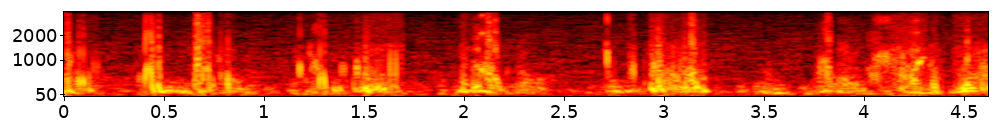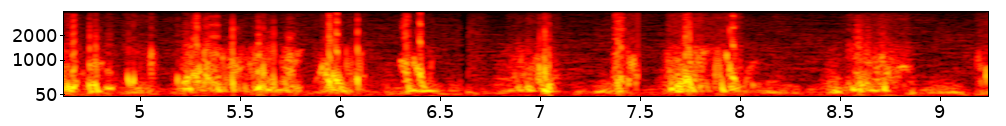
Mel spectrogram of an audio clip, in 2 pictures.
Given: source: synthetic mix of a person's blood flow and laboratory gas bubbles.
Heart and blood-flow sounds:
Doppler ultrasound of blood flow; precordium
0.00-0.17 s: bubbles
0.35-0.52 s: bubbles
0.61-0.85 s: bubbles
1.15-1.70 s: bubbles
1.98-2.22 s: bubbles
2.69-2.75 s: bubbles
2.81-2.85 s: bubbles
2.90-3.23 s: bubbles
3.75-4.40 s: bubbles
4.45-5.09 s: bubbles
5.15-5.82 s: bubbles
5.87-6.12 s: bubbles
6.29-6.46 s: bubbles
6.83-7.09 s: bubbles
7.35-7.49 s: bubbles
7.62-8.11 s: bubbles
8.53-8.87 s: bubbles
9.17-9.25 s: bubbles
From the record:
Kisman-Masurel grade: 243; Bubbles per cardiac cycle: several, 3 to 8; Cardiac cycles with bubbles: 100%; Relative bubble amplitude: loud (0.450 to 0.775); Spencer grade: 3 (all of the cardiac periods contain showers or single bubble signals, but not dominating or overriding the cardiac motion signals); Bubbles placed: anywhere in the cardiac cycle

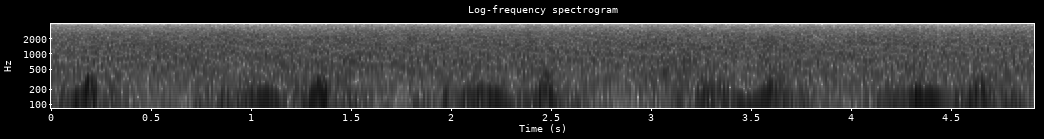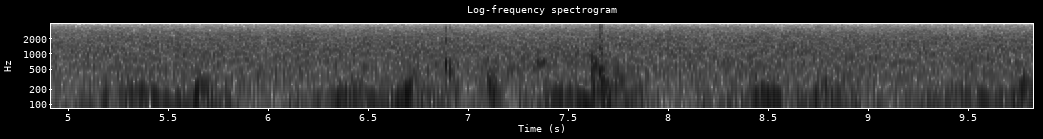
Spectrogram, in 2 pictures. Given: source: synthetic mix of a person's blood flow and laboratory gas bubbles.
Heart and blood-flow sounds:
Doppler ultrasound of blood flow; precordium
6.86-6.96 s: bubbles
7.07-7.17 s: bubbles
7.25-7.42 s: bubbles
7.57-7.78 s: bubbles
From the record:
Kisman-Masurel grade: 213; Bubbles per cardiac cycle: several, 3 to 8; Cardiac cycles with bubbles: 1 to 10%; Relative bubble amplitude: loud (0.450 to 0.775); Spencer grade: 1 (occasional bubble signal discernible with the cardiac motion signal, with majority of cardiac periods free of bubbles); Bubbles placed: only in the low amplitude regions of the cardiac cycle

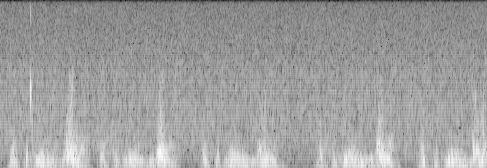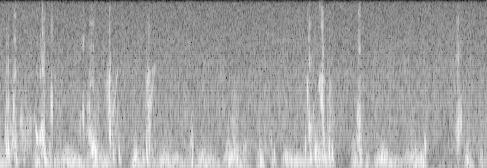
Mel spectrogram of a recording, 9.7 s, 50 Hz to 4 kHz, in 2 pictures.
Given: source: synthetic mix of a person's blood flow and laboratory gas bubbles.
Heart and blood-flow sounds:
Doppler ultrasound of blood flow; precordium
0.28-0.35 s: bubbles
4.71-4.81 s: bubbles
4.91-5.49 s: bubbles
5.64-5.88 s: bubbles
5.92-6.11 s: bubbles
6.26-6.43 s: bubbles
7.90-8.26 s: bubbles
8.43-8.52 s: bubbles
9.09-9.17 s: bubbles
9.43-9.51 s: bubbles
From the record:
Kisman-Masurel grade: 223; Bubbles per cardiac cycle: several, 3 to 8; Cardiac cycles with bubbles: 10 to 50%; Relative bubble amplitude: loud (0.450 to 0.775); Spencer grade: 2 (many but less than half of the cardiac periods contain bubble signals, singularly or in groups); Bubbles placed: anywhere in the cardiac cycle

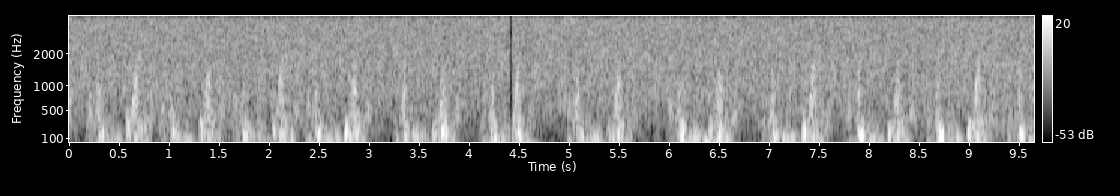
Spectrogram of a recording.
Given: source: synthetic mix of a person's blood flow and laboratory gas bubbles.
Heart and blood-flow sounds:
Doppler ultrasound of blood flow; precordium
no bubbles
From the record:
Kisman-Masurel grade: 000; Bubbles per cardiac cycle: 0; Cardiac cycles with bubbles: 0%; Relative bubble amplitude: no bubbles discernible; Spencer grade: 0 (complete lack of bubble signals)

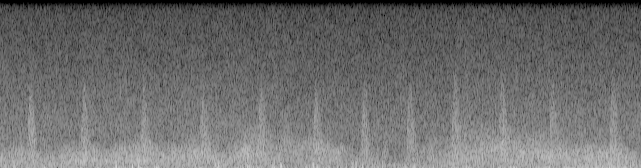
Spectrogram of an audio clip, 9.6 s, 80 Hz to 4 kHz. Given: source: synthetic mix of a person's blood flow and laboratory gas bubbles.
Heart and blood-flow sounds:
Doppler ultrasound of blood flow; subclavian vein
no bubbles
From the record:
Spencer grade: 0 (complete lack of bubble signals)

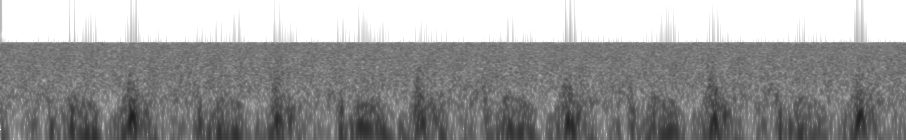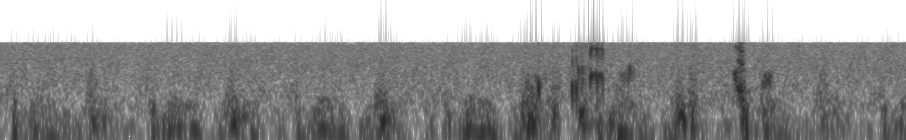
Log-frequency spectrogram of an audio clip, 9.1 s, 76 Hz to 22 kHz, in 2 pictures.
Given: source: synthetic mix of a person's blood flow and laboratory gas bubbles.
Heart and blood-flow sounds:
Doppler ultrasound of blood flow; precordium
7.12-7.71 s: bubbles
7.96-8.03 s: bubbles
8.19-8.29 s: bubbles
8.32-8.41 s: bubbles
From the record:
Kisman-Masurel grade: 213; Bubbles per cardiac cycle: several, 3 to 8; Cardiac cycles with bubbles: 1 to 10%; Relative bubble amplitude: loud (0.450 to 0.775); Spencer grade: 1 (occasional bubble signal discernible with the cardiac motion signal, with majority of cardiac periods free of bubbles); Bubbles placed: anywhere in the cardiac cycle

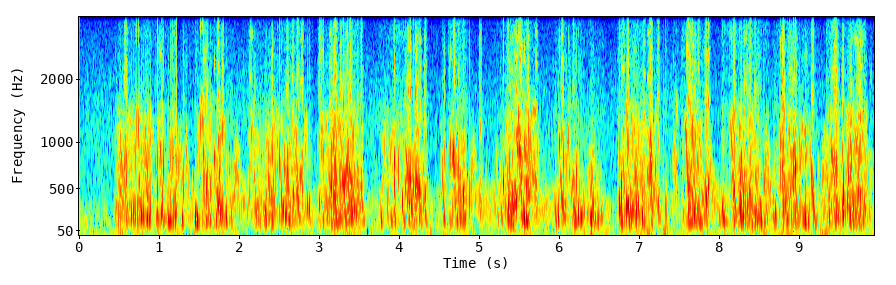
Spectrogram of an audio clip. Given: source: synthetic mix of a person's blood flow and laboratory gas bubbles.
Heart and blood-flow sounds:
Doppler ultrasound of blood flow; subclavian vein
0.43-1.22 s: bubbles
1.24-1.96 s: bubbles
2.10-2.92 s: bubbles
2.96-3.59 s: bubbles
3.74-4.38 s: bubbles
4.50-4.93 s: bubbles
4.98-5.05 s: bubbles
5.19-5.76 s: bubbles
5.92-6.56 s: bubbles
6.71-7.29 s: bubbles
7.32-7.38 s: bubbles
7.40-7.90 s: bubbles
7.98-9.26 s: bubbles
9.33-9.94 s: bubbles
From the record:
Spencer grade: 4 (maximum detectable bubble signal sounding continuously throughout systole and diastole of every cardiac period, and overriding the amplitude of the normal cardiac signals); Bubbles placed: anywhere in the cardiac cycle

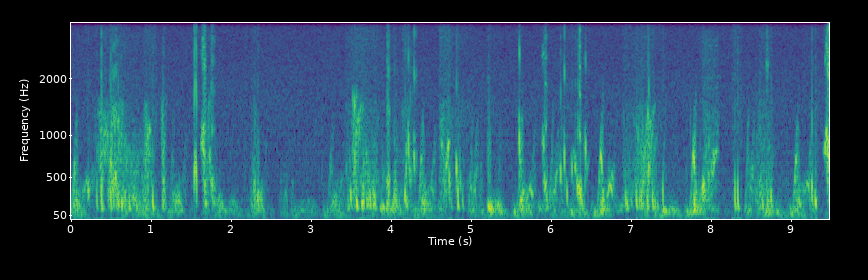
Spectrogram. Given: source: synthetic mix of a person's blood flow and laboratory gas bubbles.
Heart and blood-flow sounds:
Doppler ultrasound of blood flow; precordium
0.20-1.09 s: bubbles
1.14-1.23 s: bubbles
1.52-1.85 s: bubbles
2.25-2.38 s: bubbles
3.44-4.36 s: bubbles
4.61-5.05 s: bubbles
5.21-5.41 s: bubbles
5.58-5.68 s: bubbles
5.89-6.00 s: bubbles
6.09-6.50 s: bubbles
6.91-7.46 s: bubbles
7.88-8.12 s: bubbles
8.28-8.40 s: bubbles
8.55-8.81 s: bubbles
9.23-9.37 s: bubbles
9.40-9.49 s: bubbles
From the record:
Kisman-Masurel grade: 243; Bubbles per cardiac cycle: several, 3 to 8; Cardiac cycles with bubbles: 100%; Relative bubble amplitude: loud (0.450 to 0.775); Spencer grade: 3 (all of the cardiac periods contain showers or single bubble signals, but not dominating or overriding the cardiac motion signals); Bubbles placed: only in the low amplitude regions of the cardiac cycle

